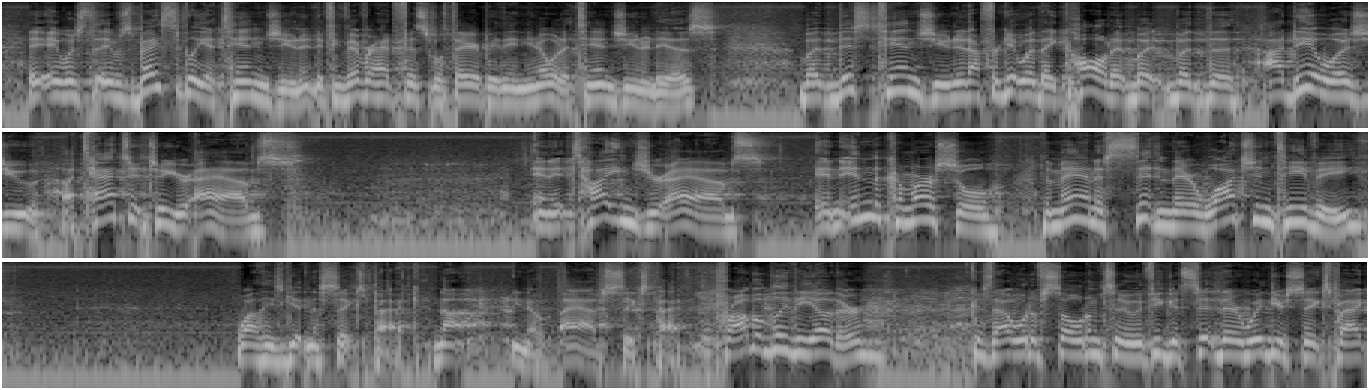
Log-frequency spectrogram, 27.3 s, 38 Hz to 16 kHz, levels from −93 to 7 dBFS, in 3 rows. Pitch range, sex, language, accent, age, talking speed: 120-180 Hz, male, English, American, 30-49, 200 wpm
